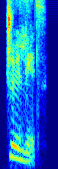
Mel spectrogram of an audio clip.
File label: "trilith", Indian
